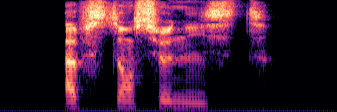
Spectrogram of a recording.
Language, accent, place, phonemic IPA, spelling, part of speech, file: French, France, Lyon, /ap.stɑ̃.sjɔ.nist/, abstentionniste, noun, LL-Q150 (fra)-abstentionniste.wav
- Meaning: abstentionist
